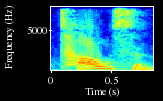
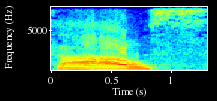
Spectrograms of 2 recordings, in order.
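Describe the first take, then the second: First: The word begins with a hard t sound. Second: The word begins with a soft th sound. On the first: The speaker calls it wrong. "thousand with the t sound" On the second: The speaker calls it right. "It's thousand"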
